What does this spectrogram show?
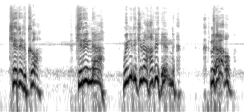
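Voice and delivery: very high, breathless, out-of-breath yelling. [name] runs around the car and calls to Betty, breathless shouting. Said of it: "breathlessly shouted to Betty".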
